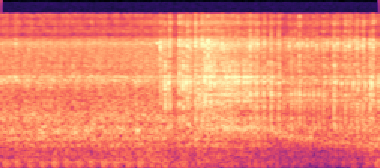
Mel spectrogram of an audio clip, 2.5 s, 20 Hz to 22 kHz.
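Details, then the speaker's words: 2015 Honda BeAT Pop scooter with knocking noise rising with throttle, worn belt confirmed by water test: revving brings a harsh, rattly hiss from the CVT that rises with throttle; worn rollers and roller housing. "seperti itu ketika saya geber tadi tuas gasnya terasa di bagian dari rumah roller atau rollernya ini terasa ribut"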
